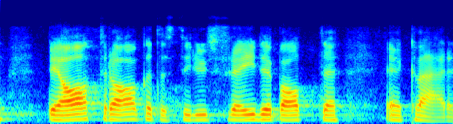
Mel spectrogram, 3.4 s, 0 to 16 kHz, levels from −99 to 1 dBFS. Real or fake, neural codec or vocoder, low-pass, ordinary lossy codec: fake; codec, 16 kHz, 2 kbps, FunCodec, trained on LibriTTS, 25 frames a second; 7.2 kHz; Opus, 32 kbps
